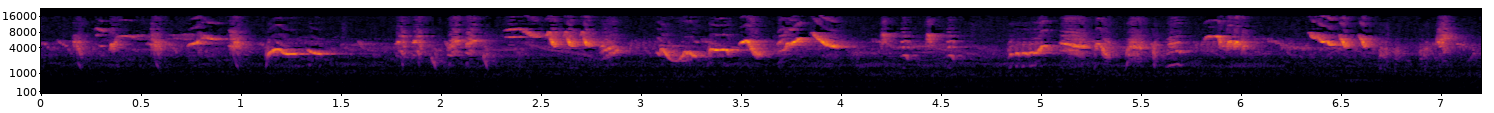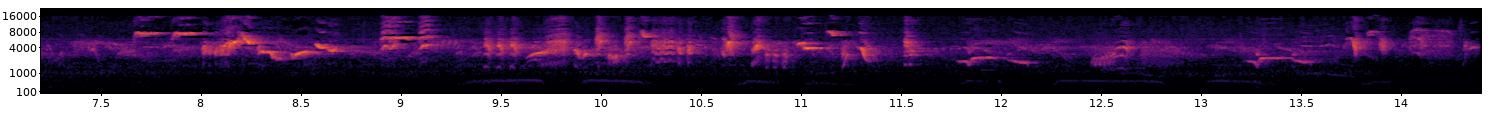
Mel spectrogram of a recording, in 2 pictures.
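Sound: wren song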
